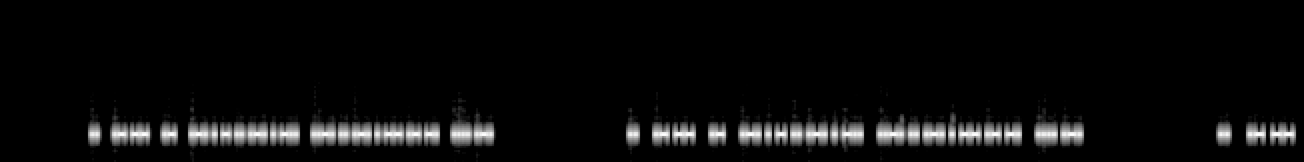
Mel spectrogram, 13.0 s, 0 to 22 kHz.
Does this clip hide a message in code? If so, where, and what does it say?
Yes: Morse code from 0.9 to 13.0 s, heard as a keyed tone, about 45 wpm, 700 Hz. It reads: I AM A RETIRED FIREMAN HR I AM A RETIRED FIREMAN HR I AM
